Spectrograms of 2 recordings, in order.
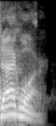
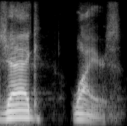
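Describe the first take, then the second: First: The ending is a short 'gwar' sound. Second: The ending sounds like the word 'wires'. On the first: The speaker calls it right. "that's how you say it" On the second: The speaker calls it wrong. "You said Jag wires, like W I R E S"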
